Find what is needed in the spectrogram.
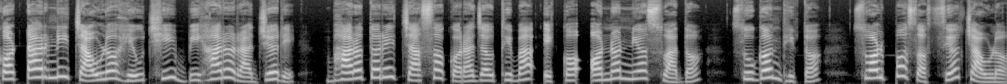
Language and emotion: Odia, neutral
